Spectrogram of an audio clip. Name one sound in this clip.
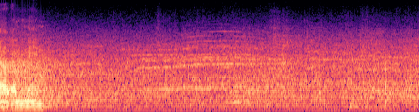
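A man speaks slowly and solemnly through a microphone in a large echoing hall.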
